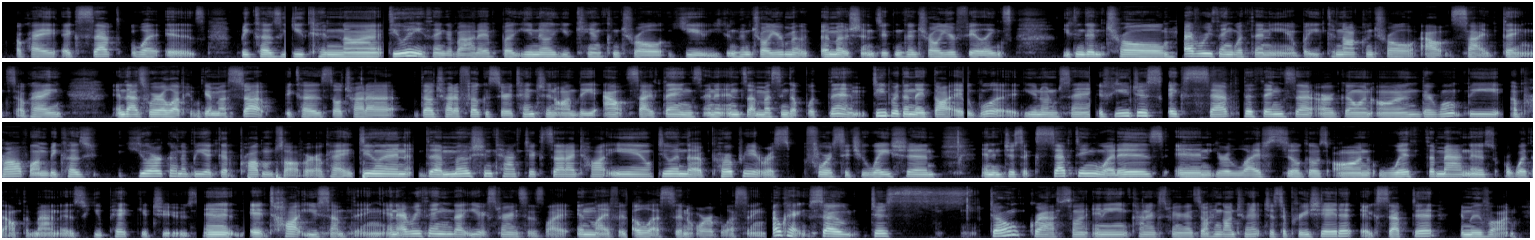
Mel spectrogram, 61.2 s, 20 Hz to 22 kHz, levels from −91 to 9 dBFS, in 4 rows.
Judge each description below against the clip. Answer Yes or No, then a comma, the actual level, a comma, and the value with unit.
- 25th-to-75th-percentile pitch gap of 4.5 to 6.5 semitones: No, average, 3.0 semitones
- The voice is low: No, medium, 150 Hz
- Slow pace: No, average, 185 wpm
